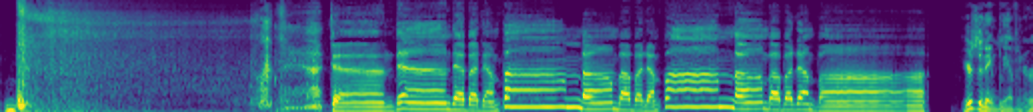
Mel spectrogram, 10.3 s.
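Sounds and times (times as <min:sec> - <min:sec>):
speech: 0:00.0 - 0:00.5, 0:02.8 - 0:10.3
sharp blast: 0:00.0 - 0:03.4
explosion sound effect with low rumble: 0:00.0 - 0:03.8.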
